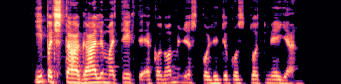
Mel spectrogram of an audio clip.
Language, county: Lithuanian, Telšiai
